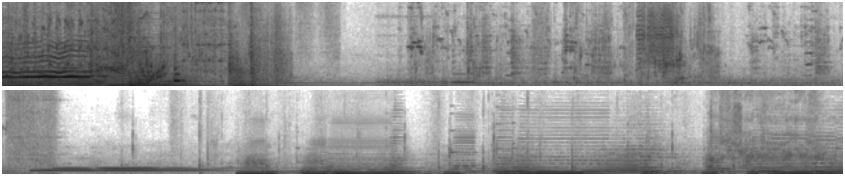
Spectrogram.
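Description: Cartoon soundtrack: a girl's wavering scream and a crash in the first two seconds, as a wagon carrying a giant cake bumps down a staircase. After a quieter stretch comes a held three-note chime, and light music starts about eight seconds in.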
